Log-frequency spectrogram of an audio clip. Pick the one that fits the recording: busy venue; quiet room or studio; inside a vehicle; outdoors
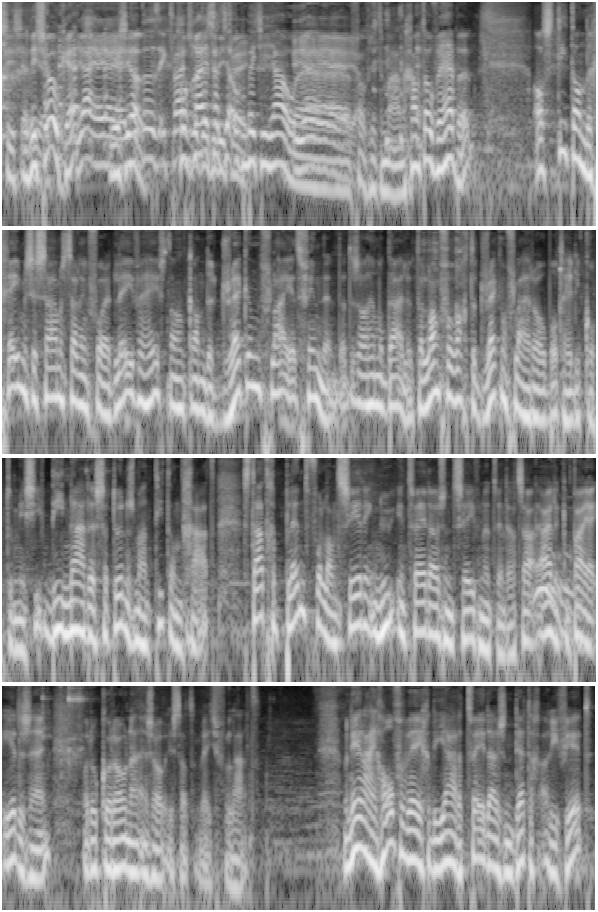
busy venue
